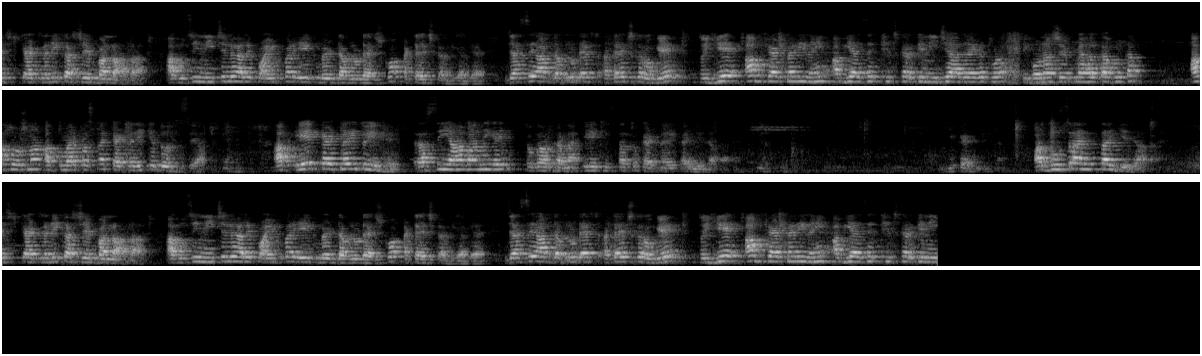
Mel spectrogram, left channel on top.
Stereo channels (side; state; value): right; drops out; at 9.4 s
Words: कैटनरी का शेप बन रहा था। अब उसी नीचे वाले पॉइंट पर एक वेट डब्ल्यू डैश को अटैच कर दिया गया। जैसे आप डब्ल्यू डैश अटैच करोगे तो ये अब कैटनरी नहीं, अब ये ऐसे खींच करके नीचे आ जाएगा, थोड़ा तिकोना शेप में हल्का फुल्का। अब सोचना, अब तुम्हारे पास ना कैटनरी के दो हिस्से आ चुके हैं। अब एक कैटनरी तो ये है, रस्सी यहां बांधी गई, तो गौर करना एक हिस्सा तो कैटनरी का ये जा रहा है, ये कैटनरी का, और दूसरा हिस्सा ये जा रहा है।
